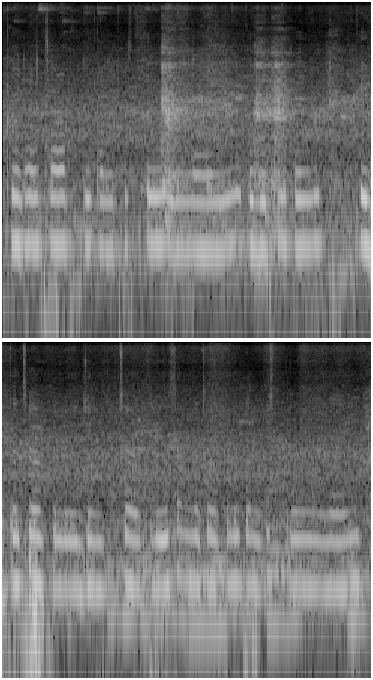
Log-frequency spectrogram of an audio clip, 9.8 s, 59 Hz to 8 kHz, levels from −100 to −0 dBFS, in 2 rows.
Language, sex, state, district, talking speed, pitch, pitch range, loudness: Telugu, female, Andhra Pradesh, Anantapur, 95 wpm, 220 Hz, 215-230 Hz, -32 LUFS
